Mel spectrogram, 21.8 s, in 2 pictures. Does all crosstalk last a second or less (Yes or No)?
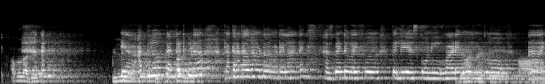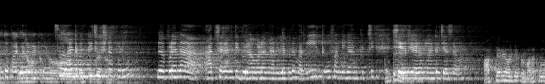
No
